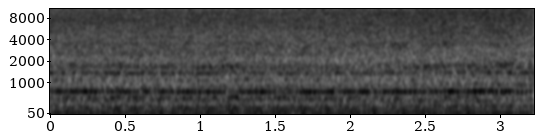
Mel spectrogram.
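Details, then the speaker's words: 2005 Mercedes-Benz C55 AMG M113 V8, 142,000 miles, after valve stem seal replacement for smoking exhaust, heard at tailpipe: steady, smooth idle with even low burble, no misses or ticking, running a lot cleaner; normal idle. "sounds nice and smooth no noises just going to let it run for a few minutes and burn off all the oil around it"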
